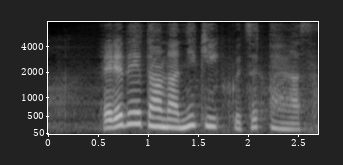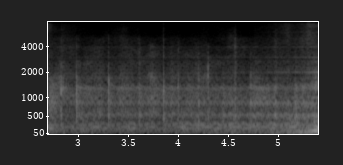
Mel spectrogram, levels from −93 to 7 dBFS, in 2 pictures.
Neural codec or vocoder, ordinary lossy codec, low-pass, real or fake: codec, 16 kHz, 0.5 kbps, FunCodec, trained on LibriTTS, 25 frames a second; none; none; fake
